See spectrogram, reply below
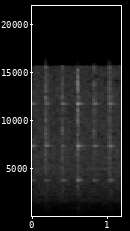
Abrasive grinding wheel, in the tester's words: listen for that ping sound. If you hear a dull thud, it means that there's a crack in the wheel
